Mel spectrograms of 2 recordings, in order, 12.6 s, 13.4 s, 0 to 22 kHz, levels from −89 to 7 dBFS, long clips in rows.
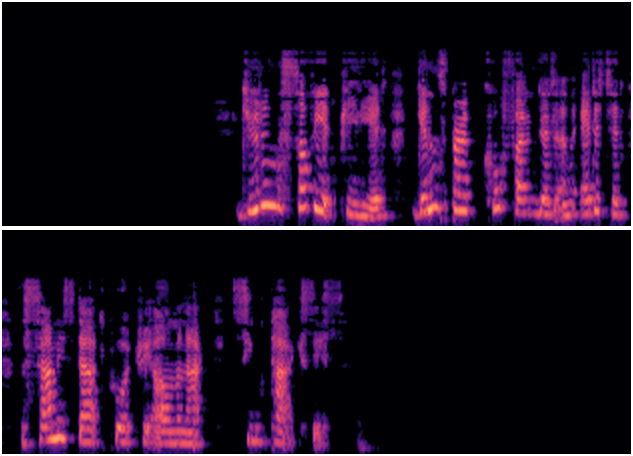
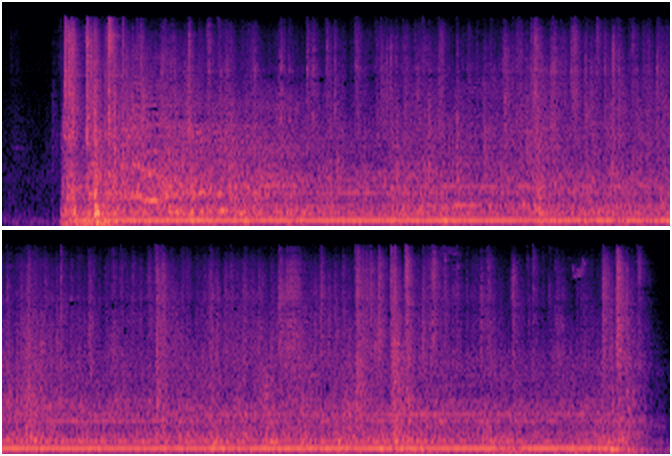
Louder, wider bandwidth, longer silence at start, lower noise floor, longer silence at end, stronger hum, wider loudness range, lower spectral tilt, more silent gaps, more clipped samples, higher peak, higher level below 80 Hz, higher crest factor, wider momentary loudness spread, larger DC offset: first, -23 LUFS vs -26 LUFS; second, 9.2 kHz vs 17 kHz; first, 2.35 s vs 0.55 s; first, under -90 dBFS vs -57 dBFS; first, 3.05 s vs 0.05 s; neither; first, 9 LU vs 4 LU; about the same, -4 dB/octave vs -5 dB/octave; first, 8.54-8.58 s vs none; neither; about the same, -6 dBFS vs -4 dBFS; second, -78 dBFS vs -40 dBFS; about the same, 20 dB vs 22 dB; first, 16 LU vs 5 LU; neither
